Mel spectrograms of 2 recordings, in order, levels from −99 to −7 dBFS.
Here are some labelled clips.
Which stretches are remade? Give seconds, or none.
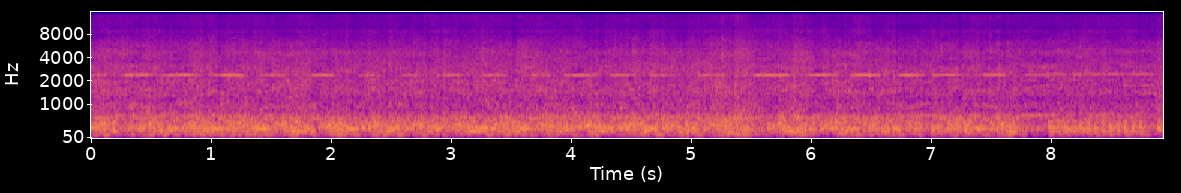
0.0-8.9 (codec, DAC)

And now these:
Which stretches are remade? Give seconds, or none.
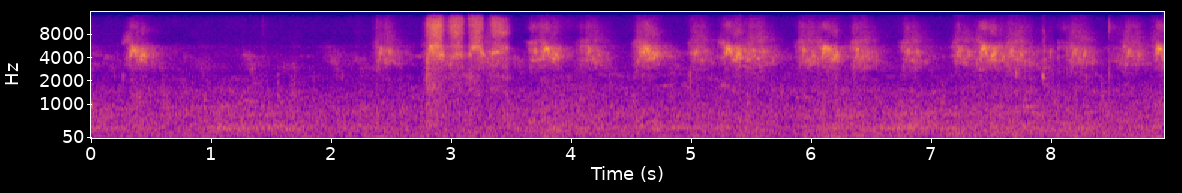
0.0-8.9 (codec, DAC)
